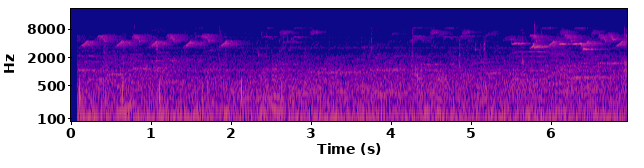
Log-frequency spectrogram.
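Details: A distant blue-and-white flycatcher, the season's first encounter, sings clear, high whistled notes in quick, overlapping phrases over a steady background hiss of outdoor noise.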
